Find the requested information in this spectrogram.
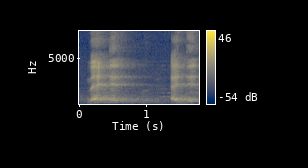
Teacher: huruf dal yang diwaqaf maka tampak qalqalahnya. Mad, ad, ya, tampakkan bunyi pantulannya, jangan disembunyikan.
